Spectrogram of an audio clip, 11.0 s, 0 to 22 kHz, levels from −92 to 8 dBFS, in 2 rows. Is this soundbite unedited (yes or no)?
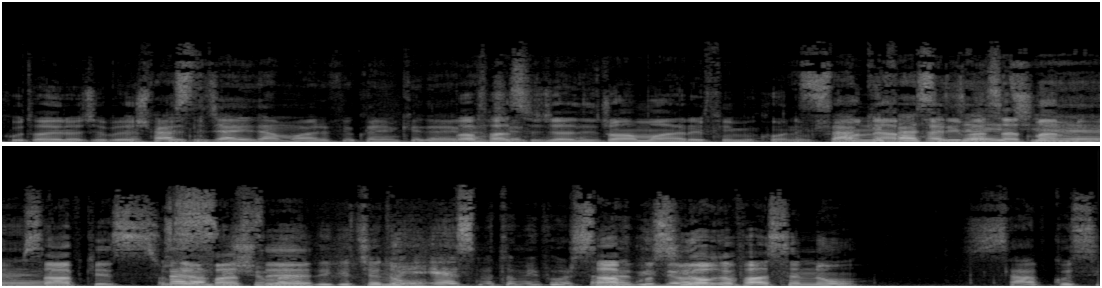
no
